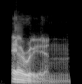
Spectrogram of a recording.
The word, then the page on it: Arian: British English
